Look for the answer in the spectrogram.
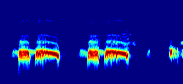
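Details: Spotted dove in kích bổi style, a call said to get doves cooing quickly: soft lead-in murmur, then a short and a long downslurred hoot, twice over, trailing into quiet fragments.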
